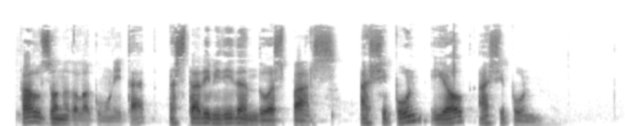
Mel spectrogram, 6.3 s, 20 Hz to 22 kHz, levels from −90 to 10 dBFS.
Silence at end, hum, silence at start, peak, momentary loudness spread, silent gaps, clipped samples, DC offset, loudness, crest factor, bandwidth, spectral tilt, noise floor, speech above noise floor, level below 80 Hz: 0.9 s; none; 0.2 s; 0 dBFS; 11 LU; none; under 0.1%; under 0.1%; -21 LUFS; 22 dB; 11 kHz; -4.5 dB/octave; -76 dBFS; 56 dB; -48 dBFS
